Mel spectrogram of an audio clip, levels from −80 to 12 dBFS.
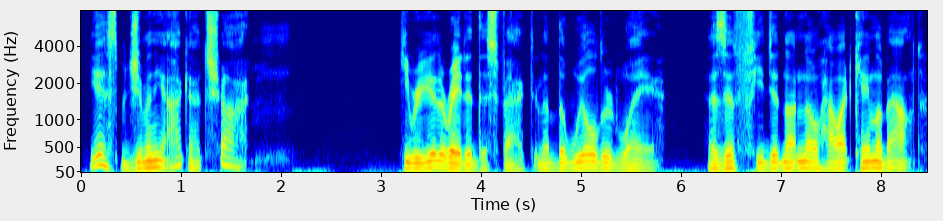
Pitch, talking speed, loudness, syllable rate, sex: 110 Hz, 165 wpm, -19 LUFS, 5.1 syllables/s, male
